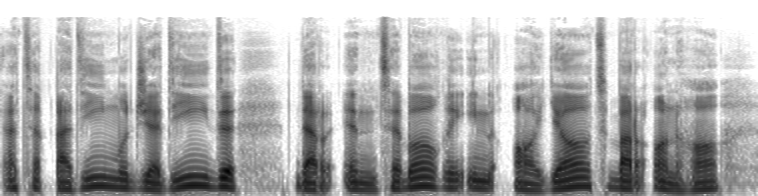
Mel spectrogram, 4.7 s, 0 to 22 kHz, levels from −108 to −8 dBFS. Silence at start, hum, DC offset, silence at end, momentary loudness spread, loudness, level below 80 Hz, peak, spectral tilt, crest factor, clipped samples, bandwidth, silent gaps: 0 s; none; under 0.1%; 0.25 s; 6 LU; -23 LUFS; -48 dBFS; -2 dBFS; -7 dB/octave; 20 dB; under 0.1%; 14 kHz; none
